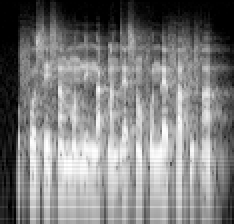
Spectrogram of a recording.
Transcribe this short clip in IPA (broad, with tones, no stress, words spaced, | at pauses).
fo˦si˧sã˦ mɔ̃˧ ni˧na˨ k͡pã˨dɛ˧ sɔ̃˨fo˨nɛ˨˦ fa˦˨fi˨fã˨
